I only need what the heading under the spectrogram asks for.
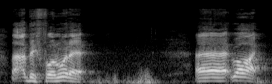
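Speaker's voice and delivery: ordinary talk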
